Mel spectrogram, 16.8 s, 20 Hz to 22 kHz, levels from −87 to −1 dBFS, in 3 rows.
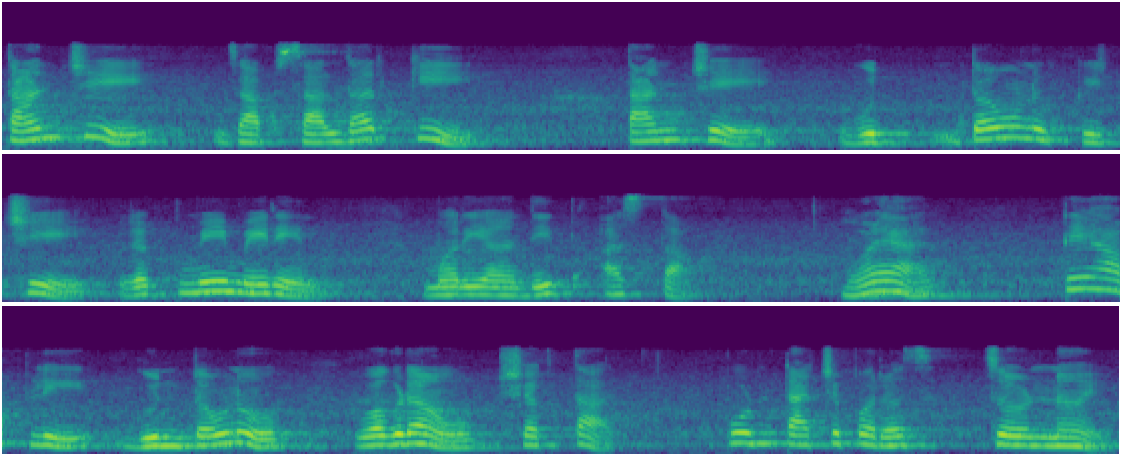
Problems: constant background noise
